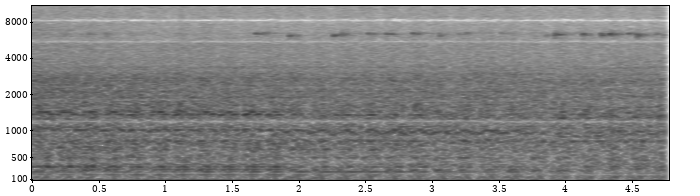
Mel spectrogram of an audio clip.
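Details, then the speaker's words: Supercharged LS1 V8 Holden One Tonner, second start-up, not yet tuned: loud lumpy idle with a thin high chirp early on; the accessory belt is squeaking, and belt alignment is suspected. "A little belt squeak there. We'll have to look at that."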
